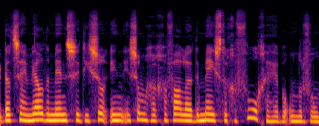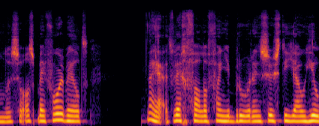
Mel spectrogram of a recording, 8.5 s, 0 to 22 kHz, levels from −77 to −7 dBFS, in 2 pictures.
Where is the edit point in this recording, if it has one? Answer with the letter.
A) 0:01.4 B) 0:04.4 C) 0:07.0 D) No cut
C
